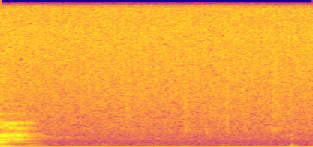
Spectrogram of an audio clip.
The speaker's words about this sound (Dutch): Het is mooi, bij die stilte horen we alleen maar de wind hier over het ja, veld.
